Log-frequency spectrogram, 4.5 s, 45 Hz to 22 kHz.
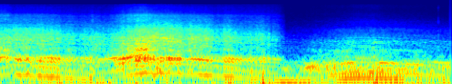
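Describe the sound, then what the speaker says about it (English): A car's W12 engine is revved hard at a drag race, with a loud, close, throaty roar that climbs and holds before the throttle drops off sharply, then settles into a lower, rumbling idle. "can you rev up your car and let us hear its W12 engine?"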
